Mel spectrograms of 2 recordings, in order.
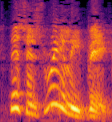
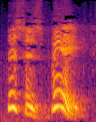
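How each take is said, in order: First: "really" drawn out for emphasis; slow down and lean hard on "really"; stress on "really". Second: High-pitched "big", thrilled; excited. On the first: Husband underlining the fortune, slow stress on "really". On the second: Husband thrilled at the uranium fortune, excited. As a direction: exclaim "This is big" at the find. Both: Acted.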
